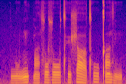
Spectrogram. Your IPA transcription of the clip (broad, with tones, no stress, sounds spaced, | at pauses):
n u˨ ɲ ĩ˦ k͡p ã˨ s o˦ z oː˦ tʰ ɪ˦ ʃ aː˦˨ tʰ uː˦ kʼ ã˦ z ĩ˨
